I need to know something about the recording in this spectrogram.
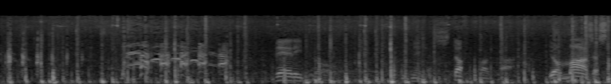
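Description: Horse hooves thud rapidly on a dirt path.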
